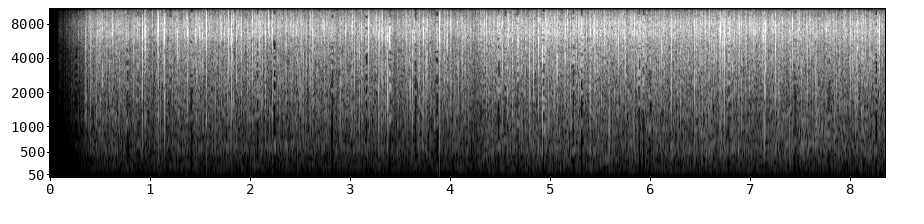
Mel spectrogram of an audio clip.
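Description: Low fire burning through dry leaf litter on a forest floor: a steady hissing crackle with many small sharp pops. It fades in just after the start.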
